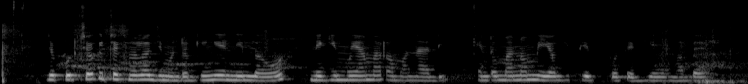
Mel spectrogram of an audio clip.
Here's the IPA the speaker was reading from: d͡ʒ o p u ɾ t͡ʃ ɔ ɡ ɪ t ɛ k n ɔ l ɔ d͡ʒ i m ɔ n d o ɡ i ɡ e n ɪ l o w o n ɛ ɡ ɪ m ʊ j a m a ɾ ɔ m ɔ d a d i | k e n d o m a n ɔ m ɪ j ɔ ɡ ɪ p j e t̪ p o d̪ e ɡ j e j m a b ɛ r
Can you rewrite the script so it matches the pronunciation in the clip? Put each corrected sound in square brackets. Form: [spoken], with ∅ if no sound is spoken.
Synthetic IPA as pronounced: d͡ʒ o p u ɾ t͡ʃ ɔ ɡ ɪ t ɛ k n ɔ l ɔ d͡ʒ i m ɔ n d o ɡ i [ŋ] e n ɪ l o w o n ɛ ɡ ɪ m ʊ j a m a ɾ ɔ m ɔ [n] a d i | k e n d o m a n ɔ m ɪ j ɔ ɡ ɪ p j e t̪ p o [t̪] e ɡ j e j m a b ɛ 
